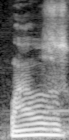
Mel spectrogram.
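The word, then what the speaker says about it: Wau: Wow's freaky fish. So that's a W-A-U. They pronounce it wow in this game.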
